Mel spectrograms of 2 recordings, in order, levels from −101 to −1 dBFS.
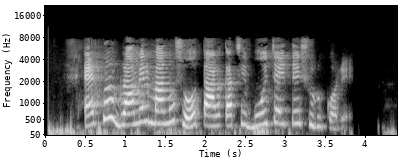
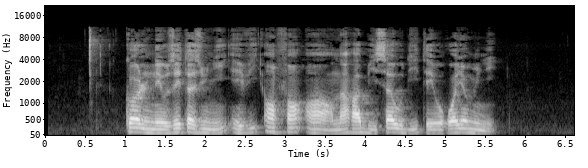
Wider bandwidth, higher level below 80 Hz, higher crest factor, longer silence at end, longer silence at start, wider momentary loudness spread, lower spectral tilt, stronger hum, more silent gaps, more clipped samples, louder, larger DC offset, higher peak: second, 8.2 kHz vs 11.5 kHz; first, -40 dBFS vs -56 dBFS; about the same, 16 dB vs 18 dB; second, 0.05 s vs 1 s; second, 0.05 s vs 0.55 s; about the same, 14 LU vs 12 LU; second, -3.5 dB/octave vs -5 dB/octave; neither; first, 3.93-4.16 s vs none; neither; first, -15 LUFS vs -19 LUFS; neither; about the same, -2 dBFS vs -2 dBFS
